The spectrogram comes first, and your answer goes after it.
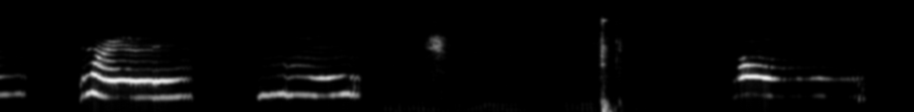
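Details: Pet cat giving several short and medium meows with rich harmonics, separated by pauses, with soft rustling and a sharp click or knock in between.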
